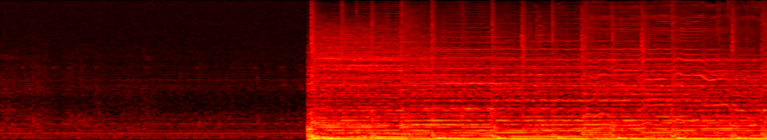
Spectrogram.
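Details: Quiet background hum for three seconds, then loud theme music starts abruptly and plays on, with no animal sounds.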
